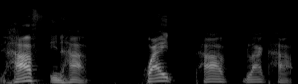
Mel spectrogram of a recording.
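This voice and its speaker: A man from Cameroon, giving casual, animated live commentary and often repeating himself in disbelief. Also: mid-range voice, slow, dry recording, clean studio sound. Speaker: livestream host reacting to a video.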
